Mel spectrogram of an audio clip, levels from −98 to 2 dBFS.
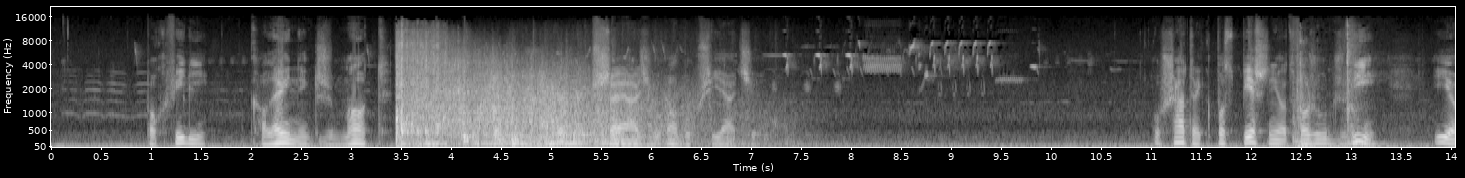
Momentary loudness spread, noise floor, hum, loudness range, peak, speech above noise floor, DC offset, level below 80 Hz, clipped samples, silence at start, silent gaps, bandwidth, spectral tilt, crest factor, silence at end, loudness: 20 LU; -41 dBFS; none; 17 LU; 0 dBFS; 22 dB; under 0.1%; -38 dBFS; under 0.1%; 0.05 s; none; 15 kHz; -5.5 dB/octave; 20 dB; 0 s; -20 LUFS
